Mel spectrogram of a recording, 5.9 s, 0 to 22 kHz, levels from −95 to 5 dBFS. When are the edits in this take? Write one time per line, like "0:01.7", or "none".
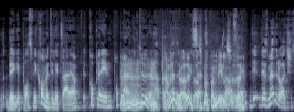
none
